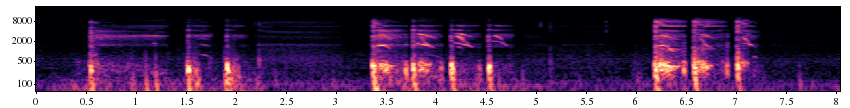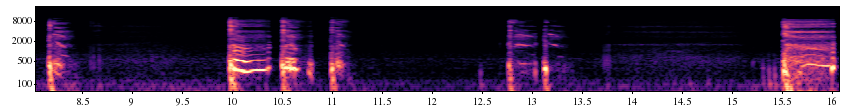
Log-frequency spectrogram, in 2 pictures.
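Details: Morning cough after days of sniffling and coughing following a sudden drop in temperature: repeated clusters of coughs with a faint whistling, wheezy quality; somewhat wheezy cough.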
